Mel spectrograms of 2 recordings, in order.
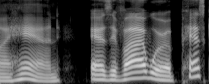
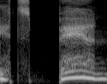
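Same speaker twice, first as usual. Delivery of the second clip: hushed, very soft half-whisper, barely audible; 2 semitones higher, 10 dB quieter than usual. Mom, seeing the dead neighbor's face, tells her child, half-whispered. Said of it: "she whispered".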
